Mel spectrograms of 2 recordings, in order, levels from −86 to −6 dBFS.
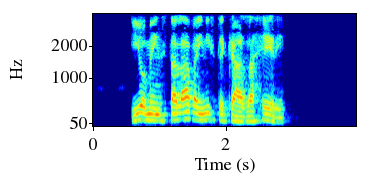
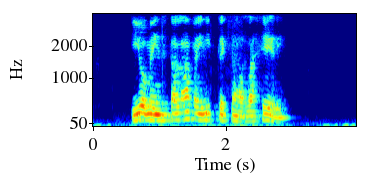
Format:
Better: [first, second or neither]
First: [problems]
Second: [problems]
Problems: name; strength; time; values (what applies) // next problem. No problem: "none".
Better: first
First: none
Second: noise reduction (neural mask model DeepFilterNet 3)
